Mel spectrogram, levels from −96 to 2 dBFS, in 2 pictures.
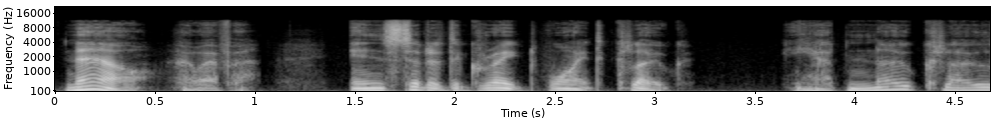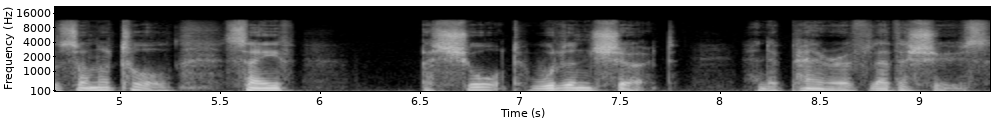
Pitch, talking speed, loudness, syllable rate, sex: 105 Hz, 165 wpm, -22 LUFS, 4.7 syllables/s, male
